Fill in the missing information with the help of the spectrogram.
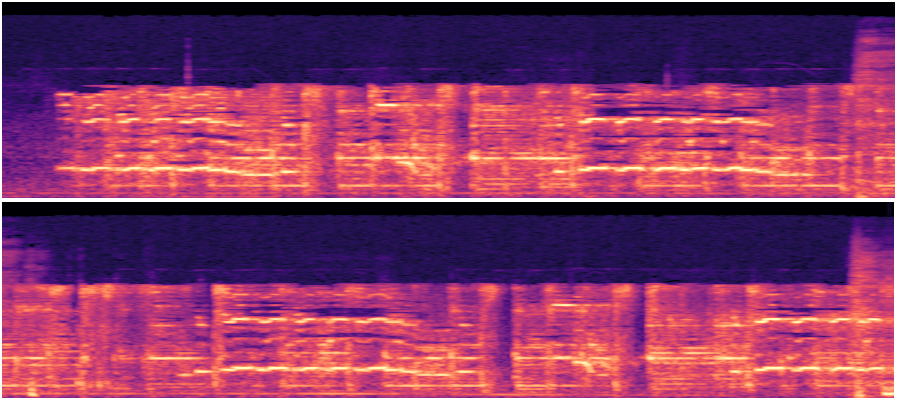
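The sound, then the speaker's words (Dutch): A catchy, bright whistled melody rides over a steady, upbeat song, its short looping phrases repeating at a constant loud level throughout with no voices. “Dat bedoel ik dus met dat aanstekelijke fluitje.”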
